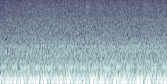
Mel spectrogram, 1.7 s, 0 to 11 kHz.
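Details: 2014 GMC Yukon cabin with engine on, after replacing rear HVAC/radio control module: steady low engine hum with no high-pitched dog-whistle feedback whine; electronics quiet, fix confirmed.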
